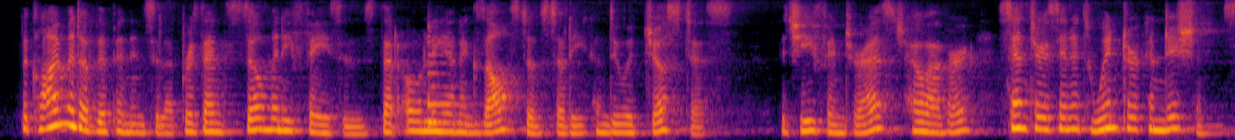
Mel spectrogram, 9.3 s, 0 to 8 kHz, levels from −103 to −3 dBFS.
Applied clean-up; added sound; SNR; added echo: none; Bowed string instrument; 9 dB; reverberation time 1.1 s.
